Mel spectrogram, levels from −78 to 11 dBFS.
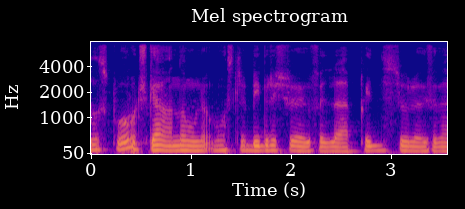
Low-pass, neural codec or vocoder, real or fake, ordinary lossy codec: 7.2 kHz; codec, 24 kHz, 0.9 kbps, WavTokenizer, medium speech release version 1; fake; none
